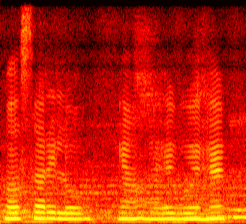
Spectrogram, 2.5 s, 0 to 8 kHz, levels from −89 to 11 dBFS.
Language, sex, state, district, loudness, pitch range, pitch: Hindi, female, Madhya Pradesh, Umaria, -14 LUFS, 200-215 Hz, 205 Hz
